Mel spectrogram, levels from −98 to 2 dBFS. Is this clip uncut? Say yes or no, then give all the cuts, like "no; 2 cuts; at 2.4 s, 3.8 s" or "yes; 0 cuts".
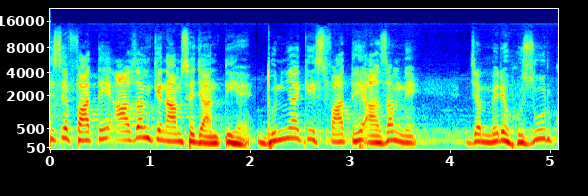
no; 1 cut; at 2.0 s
